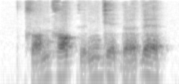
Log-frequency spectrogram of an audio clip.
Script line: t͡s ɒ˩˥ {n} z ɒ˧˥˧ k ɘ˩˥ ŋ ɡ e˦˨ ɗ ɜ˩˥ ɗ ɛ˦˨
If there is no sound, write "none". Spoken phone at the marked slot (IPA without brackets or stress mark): n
